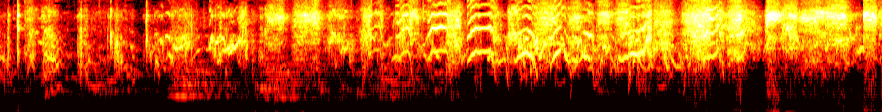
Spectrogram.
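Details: Budgerigars chattering as they feed: rapid, jumbled high squawks mixed with short rising whistled notes and scattered sharp clicks.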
